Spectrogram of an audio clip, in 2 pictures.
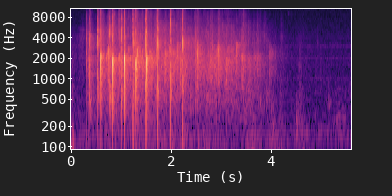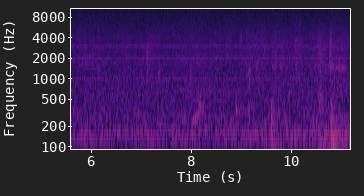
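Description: An audience at a 2013 talk on oral disease in the elderly breaks into a burst of clapping for about four seconds, fairly close and dense, then falls silent apart from faint room noise.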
